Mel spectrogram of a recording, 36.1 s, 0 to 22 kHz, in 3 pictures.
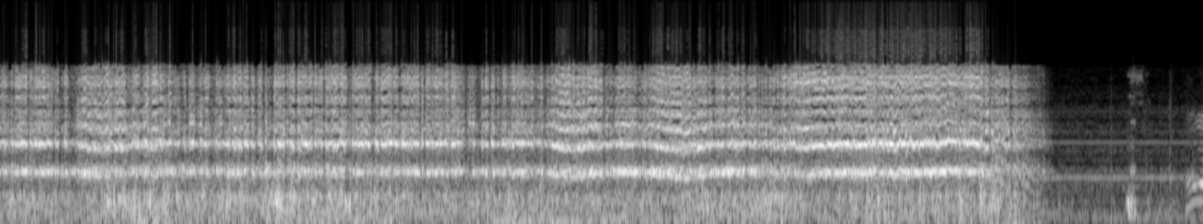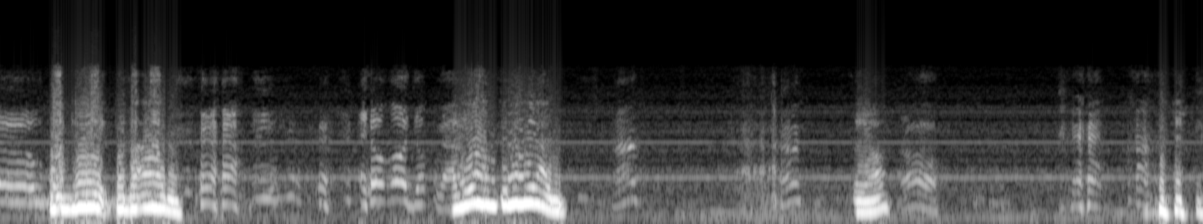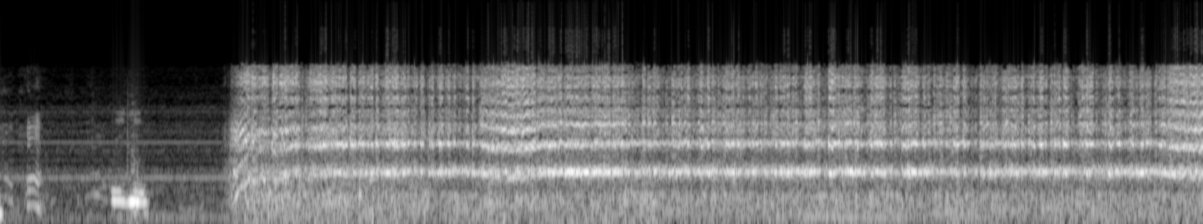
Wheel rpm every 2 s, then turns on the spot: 230, 240, 230, 230, 200, 10, 0, 0, 0, 0, 0, 0, 0, 150, 230, 230, 230, 230.
none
